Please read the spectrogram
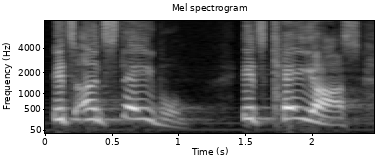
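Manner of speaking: rising shout. Acted. Preacher warning parents about a chaotic home, loud. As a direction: build to a near shout.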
